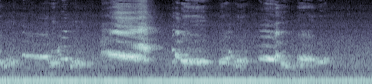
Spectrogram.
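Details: Magpie singing: short warbled phrases of gliding, fluty notes broken by a harsh, scratchy burst, then further bubbling notes, with a constant low hum beneath.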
